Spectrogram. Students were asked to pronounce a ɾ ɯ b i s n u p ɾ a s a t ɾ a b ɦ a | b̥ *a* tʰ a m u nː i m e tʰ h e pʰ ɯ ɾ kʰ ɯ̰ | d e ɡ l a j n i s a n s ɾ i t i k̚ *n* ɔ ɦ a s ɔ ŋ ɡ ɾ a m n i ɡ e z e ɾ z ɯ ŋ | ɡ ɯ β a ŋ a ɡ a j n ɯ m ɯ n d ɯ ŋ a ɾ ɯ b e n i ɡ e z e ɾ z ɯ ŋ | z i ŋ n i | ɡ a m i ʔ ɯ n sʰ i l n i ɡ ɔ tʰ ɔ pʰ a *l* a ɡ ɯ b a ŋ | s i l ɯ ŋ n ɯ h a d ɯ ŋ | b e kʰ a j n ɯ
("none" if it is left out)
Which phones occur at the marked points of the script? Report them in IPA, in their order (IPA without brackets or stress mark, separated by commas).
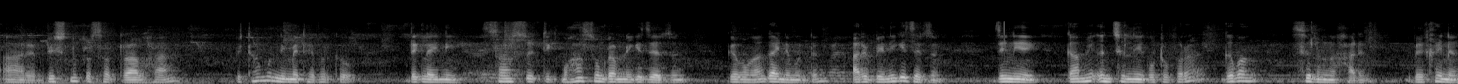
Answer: i, m, ɾ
